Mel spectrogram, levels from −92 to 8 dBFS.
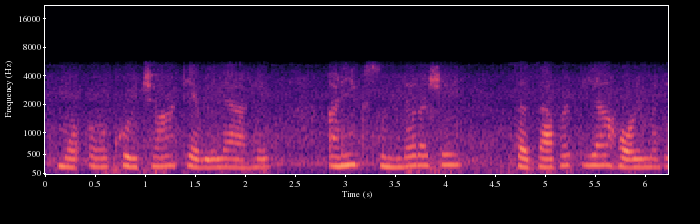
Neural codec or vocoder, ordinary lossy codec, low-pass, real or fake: none; Opus, 16 kbps; 5.4 kHz; real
